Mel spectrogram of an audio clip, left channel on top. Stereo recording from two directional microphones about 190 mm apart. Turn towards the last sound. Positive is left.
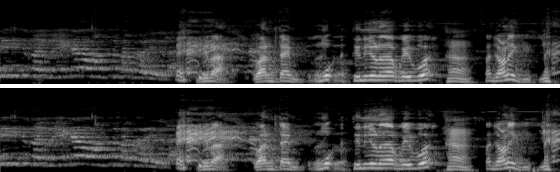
turn(degrees=10)  # may be behind; listen again after turning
